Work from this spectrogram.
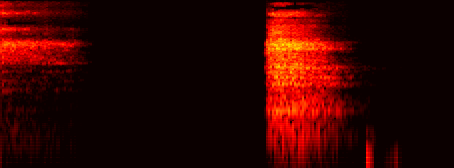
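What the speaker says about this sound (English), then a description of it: "just take a moment to take a deep breath in" A deep breath in and out: a soft airy exhale fades away, then after a pause a longer close, breathy intake follows with a small catch at the end, with no talking.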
